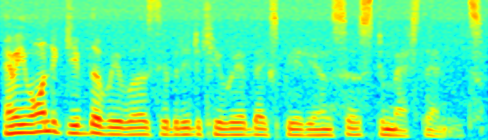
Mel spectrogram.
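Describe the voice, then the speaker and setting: A man's voice: mid-range voice, fast talker, a little mellow, a little hiss or hum, rough recording. A man in an interview explaining a product feature step by step, often checking in with "right?".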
